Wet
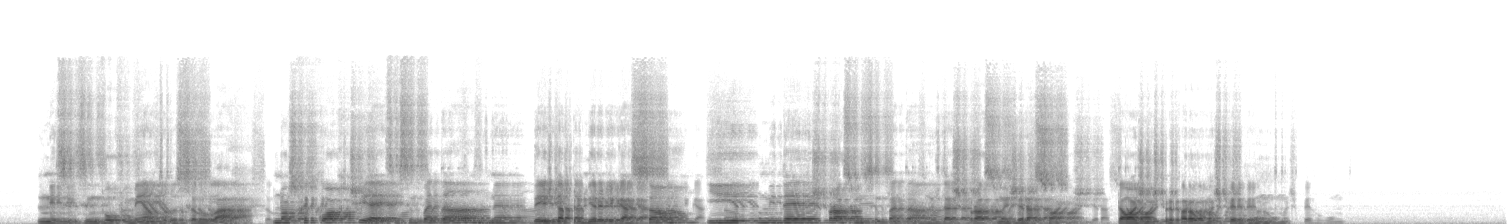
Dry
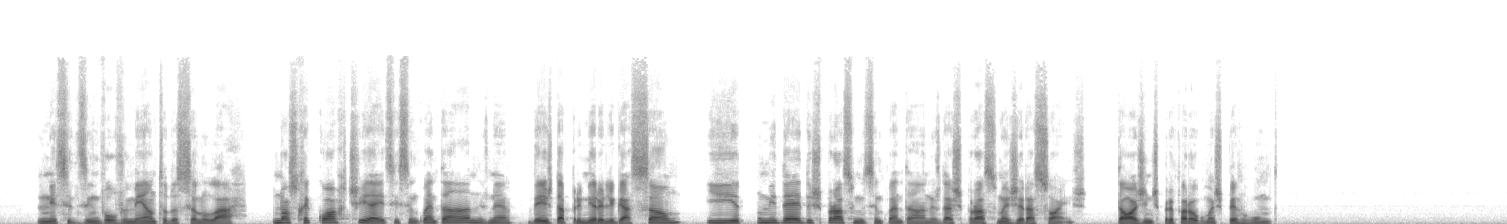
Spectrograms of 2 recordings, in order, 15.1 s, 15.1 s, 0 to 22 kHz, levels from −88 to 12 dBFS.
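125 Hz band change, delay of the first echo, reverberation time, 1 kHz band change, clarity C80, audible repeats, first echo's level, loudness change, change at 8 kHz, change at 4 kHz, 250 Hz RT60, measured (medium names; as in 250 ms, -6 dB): +0.5 dB, 65 ms, no reverb, +0.5 dB, no reverb, 5, -5.0 dB, +0.5 dB, +0.5 dB, +0.5 dB, no reverb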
